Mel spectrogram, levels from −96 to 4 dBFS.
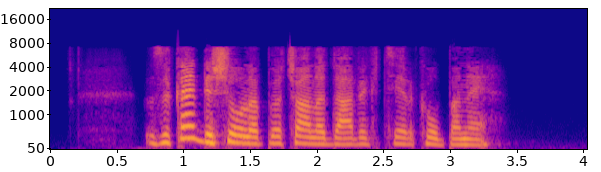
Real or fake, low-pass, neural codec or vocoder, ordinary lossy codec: fake; 7.2 kHz; codec, 16 kHz, 0.5 kbps, X-Codec, HuBERT features, trained on balanced general audio; AAC, 32 kbps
